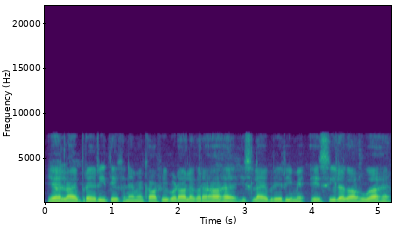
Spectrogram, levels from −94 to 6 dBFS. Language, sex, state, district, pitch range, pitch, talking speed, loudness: Hindi, male, Jharkhand, Deoghar, 120-125 Hz, 120 Hz, 185 wpm, -18 LUFS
